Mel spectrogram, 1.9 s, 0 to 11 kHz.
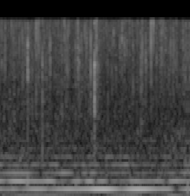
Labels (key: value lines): label: biophony, midshipman
recorder: SoundTrap 500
